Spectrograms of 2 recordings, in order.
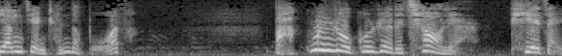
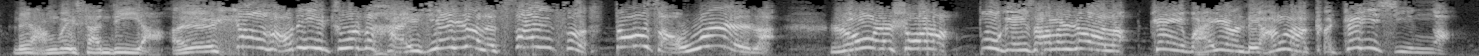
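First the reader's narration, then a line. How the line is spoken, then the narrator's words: Old voice shouting. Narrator (Chinese): 突然有个苍老声音喊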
